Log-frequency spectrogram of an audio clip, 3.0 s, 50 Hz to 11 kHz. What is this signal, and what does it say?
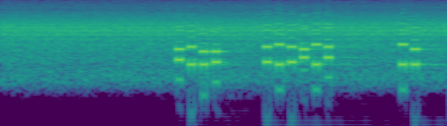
DTMF, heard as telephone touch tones, dialled by machine, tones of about 40 ms, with a squelch burst at the end. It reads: 8314 6A60A# A2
